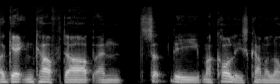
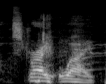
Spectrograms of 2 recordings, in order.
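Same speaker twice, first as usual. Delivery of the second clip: normal talking voice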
